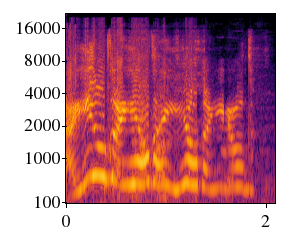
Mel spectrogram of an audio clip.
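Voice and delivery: very high, shrill, loud yelling, repeated over and over. Voicing a burning captain on the ground giving up: yelling. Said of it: "and he's yelling".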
